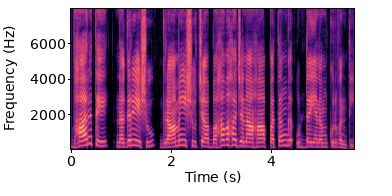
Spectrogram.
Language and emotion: Sanskrit, neutral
